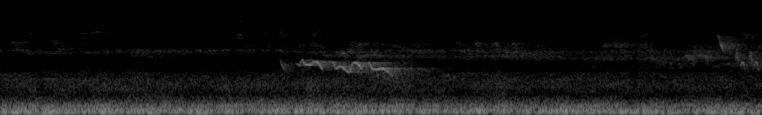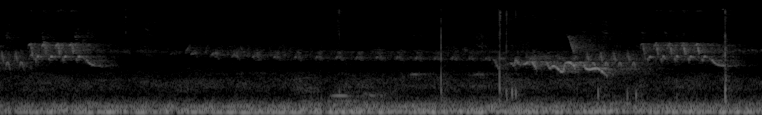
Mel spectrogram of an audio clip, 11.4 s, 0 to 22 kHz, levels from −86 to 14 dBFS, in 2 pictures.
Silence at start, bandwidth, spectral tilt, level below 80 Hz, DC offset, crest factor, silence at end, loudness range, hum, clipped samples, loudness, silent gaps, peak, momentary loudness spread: 0 s; 16.5 kHz; -6 dB/octave; -52 dBFS; under 0.1%; 20 dB; 0 s; 3 LU; none; under 0.1%; -47 LUFS; none; -26 dBFS; 7 LU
